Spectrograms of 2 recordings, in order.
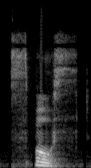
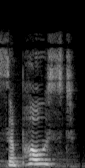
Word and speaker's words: supposed: plan a future plan the really bad pronunciation it's all squished together and I hear people say sposed sposta supposed it's both and usually this is supposed supposed supposed to and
